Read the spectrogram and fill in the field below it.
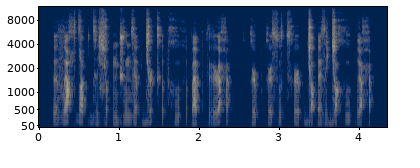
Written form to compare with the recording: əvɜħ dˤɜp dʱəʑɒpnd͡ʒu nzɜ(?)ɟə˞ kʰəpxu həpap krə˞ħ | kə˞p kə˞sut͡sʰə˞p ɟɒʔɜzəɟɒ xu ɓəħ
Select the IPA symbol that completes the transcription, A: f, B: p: B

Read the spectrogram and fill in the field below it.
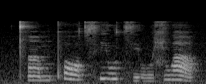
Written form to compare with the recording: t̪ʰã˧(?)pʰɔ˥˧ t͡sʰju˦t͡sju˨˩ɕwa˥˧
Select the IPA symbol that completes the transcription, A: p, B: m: B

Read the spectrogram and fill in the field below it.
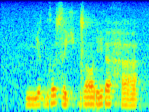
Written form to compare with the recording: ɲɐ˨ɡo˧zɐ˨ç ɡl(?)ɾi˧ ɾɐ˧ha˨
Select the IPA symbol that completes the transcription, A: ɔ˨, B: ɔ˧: B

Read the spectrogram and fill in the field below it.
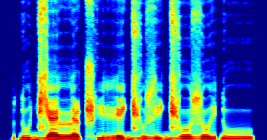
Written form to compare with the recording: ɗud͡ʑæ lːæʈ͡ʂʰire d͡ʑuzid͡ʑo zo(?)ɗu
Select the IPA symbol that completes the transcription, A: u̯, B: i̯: B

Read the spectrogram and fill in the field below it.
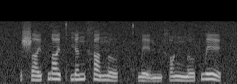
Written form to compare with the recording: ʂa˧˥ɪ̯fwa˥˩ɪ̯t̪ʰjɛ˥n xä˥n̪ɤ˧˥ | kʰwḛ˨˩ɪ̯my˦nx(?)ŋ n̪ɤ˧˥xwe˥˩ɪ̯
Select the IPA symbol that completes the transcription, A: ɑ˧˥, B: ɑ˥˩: B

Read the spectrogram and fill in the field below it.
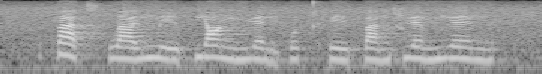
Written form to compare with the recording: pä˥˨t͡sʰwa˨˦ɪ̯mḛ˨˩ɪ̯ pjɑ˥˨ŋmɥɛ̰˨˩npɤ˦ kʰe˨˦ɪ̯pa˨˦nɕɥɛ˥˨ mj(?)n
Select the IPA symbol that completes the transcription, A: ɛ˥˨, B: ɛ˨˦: A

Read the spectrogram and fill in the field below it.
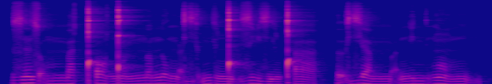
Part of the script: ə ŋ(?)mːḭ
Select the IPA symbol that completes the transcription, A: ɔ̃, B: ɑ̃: A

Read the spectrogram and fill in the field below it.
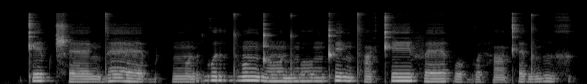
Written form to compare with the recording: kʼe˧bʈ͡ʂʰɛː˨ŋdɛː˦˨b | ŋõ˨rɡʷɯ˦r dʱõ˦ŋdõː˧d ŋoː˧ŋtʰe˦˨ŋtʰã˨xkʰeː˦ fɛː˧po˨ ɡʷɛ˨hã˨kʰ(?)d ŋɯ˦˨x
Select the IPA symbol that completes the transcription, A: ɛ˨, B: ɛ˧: B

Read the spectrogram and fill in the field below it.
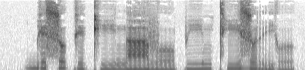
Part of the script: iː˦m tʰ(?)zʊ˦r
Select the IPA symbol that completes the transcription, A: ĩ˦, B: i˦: B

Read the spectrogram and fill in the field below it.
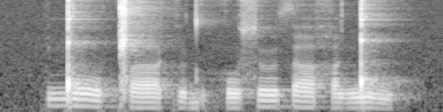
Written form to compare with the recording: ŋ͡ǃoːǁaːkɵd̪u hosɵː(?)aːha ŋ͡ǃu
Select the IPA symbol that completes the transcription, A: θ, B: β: A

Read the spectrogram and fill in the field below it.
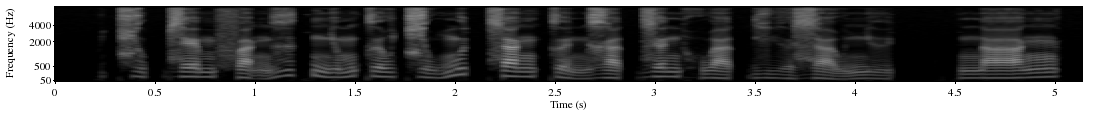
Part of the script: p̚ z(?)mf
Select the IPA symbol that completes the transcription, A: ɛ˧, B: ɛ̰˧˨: A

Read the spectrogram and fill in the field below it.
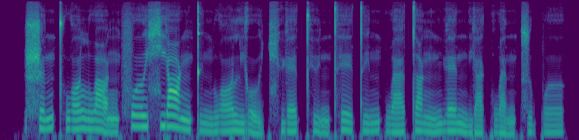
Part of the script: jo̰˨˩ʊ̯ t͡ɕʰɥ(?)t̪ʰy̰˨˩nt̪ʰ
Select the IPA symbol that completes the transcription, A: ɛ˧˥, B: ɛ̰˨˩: A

